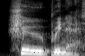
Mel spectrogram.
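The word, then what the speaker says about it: Shoeburyness: Is it Shrewbriness? Is that how you say it? Shrewbriness. Shrewbriness, yeah, Shoe. Shrewbriness. As in the foot covering. Berry, or the pastry.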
